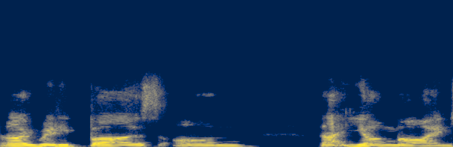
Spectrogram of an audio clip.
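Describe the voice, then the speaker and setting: A woman speaks in a plain, everyday voice. Her pitch is medium and her intonation fairly even. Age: 50s. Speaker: naturopath. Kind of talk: interview.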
